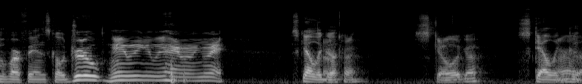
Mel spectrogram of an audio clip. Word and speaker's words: Skellige: I'm gonna have to pronounce some of these things right for you before some of our fans go, Drew. Skellige.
